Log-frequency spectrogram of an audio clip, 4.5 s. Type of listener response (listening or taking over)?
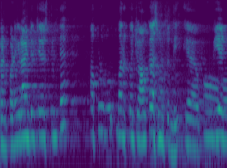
taking over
